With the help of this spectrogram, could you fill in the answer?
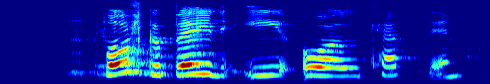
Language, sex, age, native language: Icelandic, female, 8, Icelandic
